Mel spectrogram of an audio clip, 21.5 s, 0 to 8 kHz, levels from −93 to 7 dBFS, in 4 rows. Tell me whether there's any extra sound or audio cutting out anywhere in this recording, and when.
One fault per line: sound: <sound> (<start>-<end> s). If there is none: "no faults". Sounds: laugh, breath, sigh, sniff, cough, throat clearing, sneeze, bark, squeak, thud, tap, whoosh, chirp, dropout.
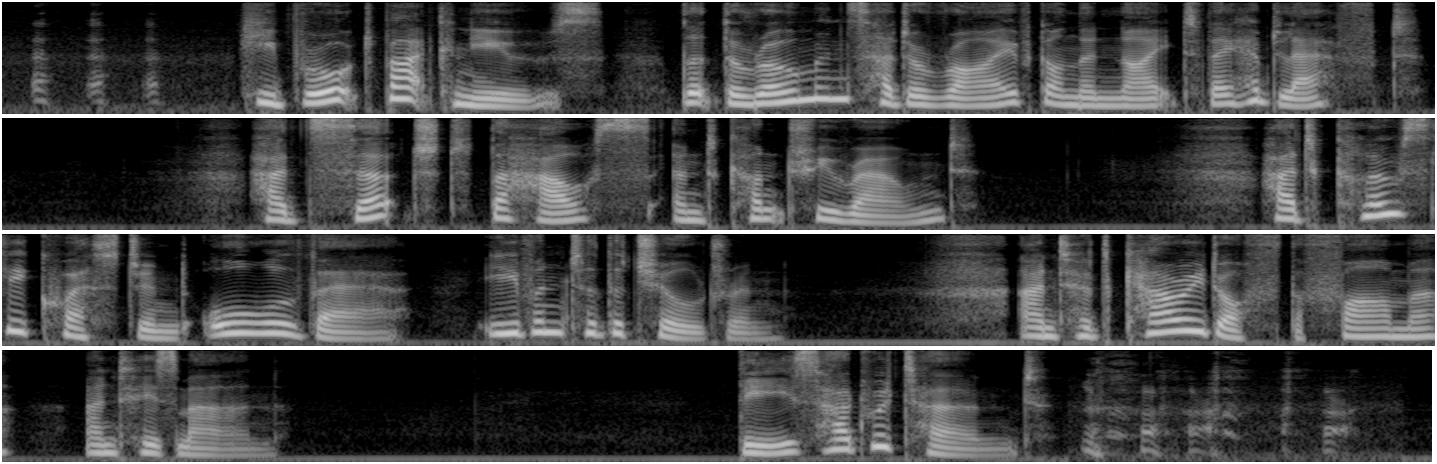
sound: laugh (0.1-0.6 s)
sound: laugh (20.2-21.2 s)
